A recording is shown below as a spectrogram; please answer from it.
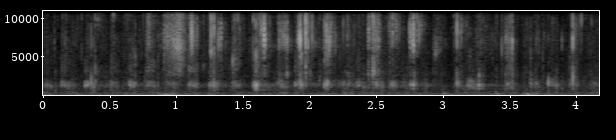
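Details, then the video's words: Indoor pet guinea pigs, three of them, munching on a salad of vegetables: rapid, irregular, crisp crunchy bites about three per second, bright and clicky, with no voices or music. "asmr guinea pigs eating veggies"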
